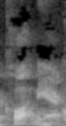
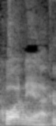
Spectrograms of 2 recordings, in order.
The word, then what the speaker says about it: Courtney Act: You have to say it right. Courtney Act. – Courtney Act. – Because that's how you... – Courtney Act. – Caught in the act.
